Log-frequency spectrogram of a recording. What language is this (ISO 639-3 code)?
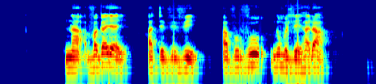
giz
